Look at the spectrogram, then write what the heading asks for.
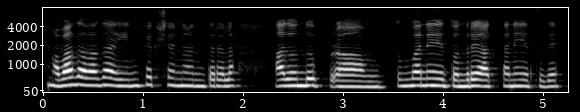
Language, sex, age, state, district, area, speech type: Kannada, female, 30-45, Karnataka, Mandya, rural, spontaneous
